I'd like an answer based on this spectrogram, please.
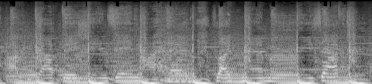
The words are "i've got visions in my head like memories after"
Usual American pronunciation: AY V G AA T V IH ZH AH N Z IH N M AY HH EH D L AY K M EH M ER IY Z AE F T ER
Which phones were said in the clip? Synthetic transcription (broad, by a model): AY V G AA T V IH ZH AH N Z IH N M AY HH EH D L AY K M EH M ER IY Z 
